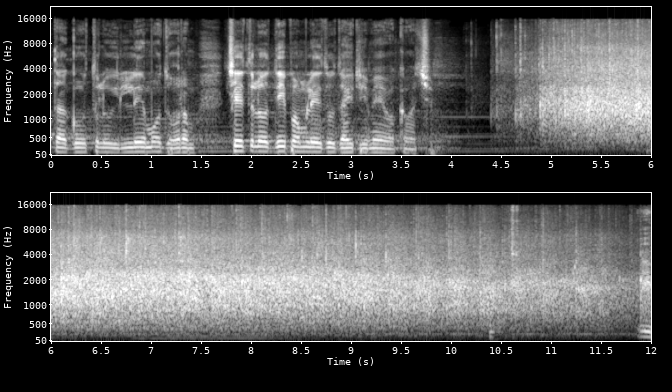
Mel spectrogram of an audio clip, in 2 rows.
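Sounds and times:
crowd applauding: 4.4s - 12.0s.

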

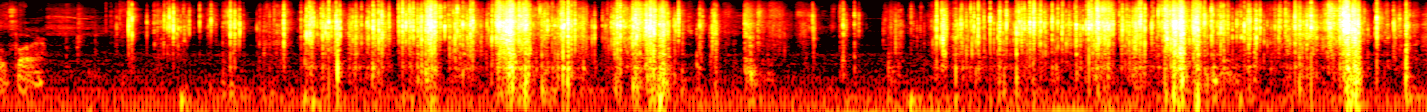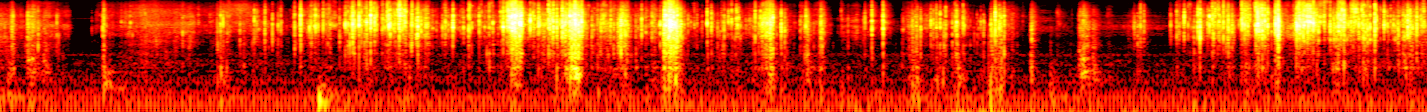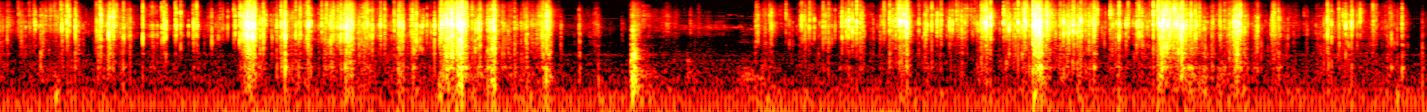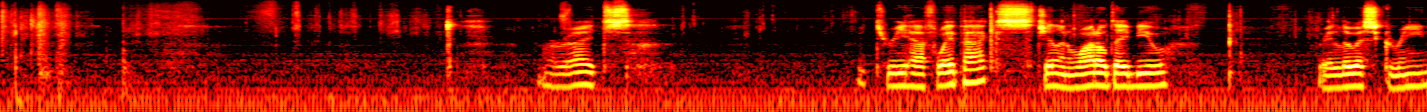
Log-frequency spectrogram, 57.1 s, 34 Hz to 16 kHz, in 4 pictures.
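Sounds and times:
plastic wrappers crinkling: 1.0s - 34.6s, 36.0s - 43.5s
plastic wrapper tearing: 1.1s - 14.9s, 16.2s - 24.6s, 25.5s - 34.5s, 36.1s - 43.3s.

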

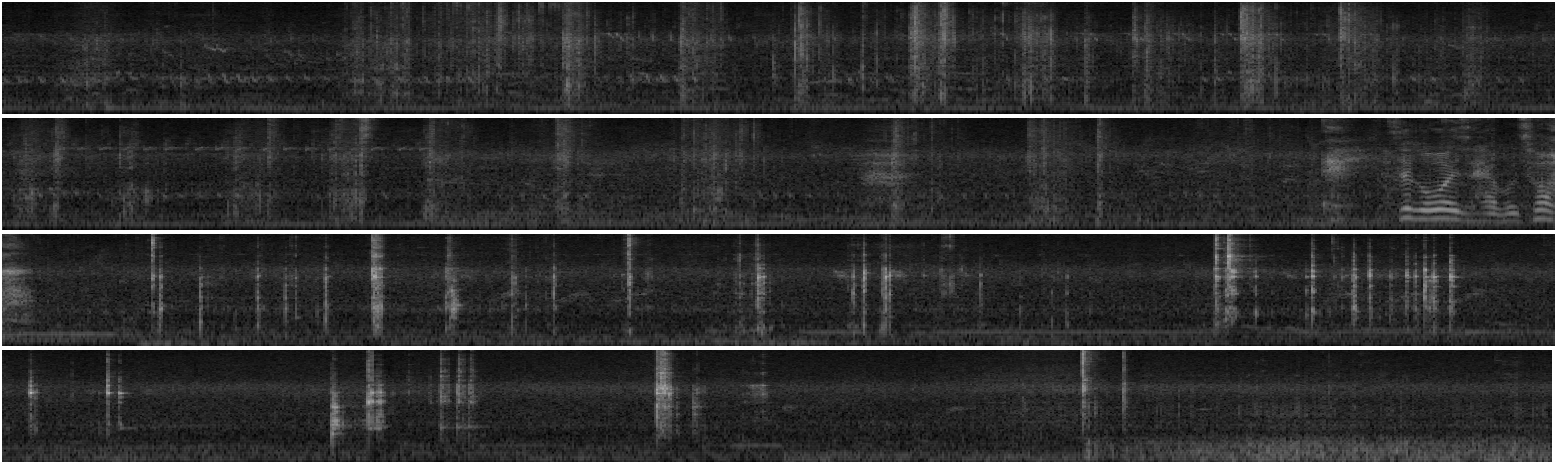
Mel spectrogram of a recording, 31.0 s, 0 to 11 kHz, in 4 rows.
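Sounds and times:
low rushing noise: 6.0s - 31.0s
metal clicks and clinks: 16.2s - 24.0s, 24.9s - 25.8s, 26.6s - 27.2s.

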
